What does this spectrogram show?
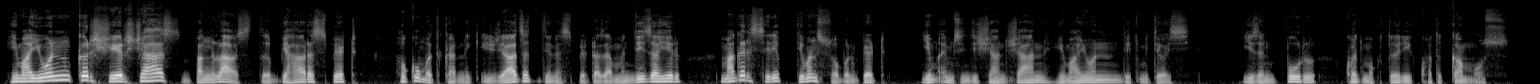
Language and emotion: Kashmiri, neutral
